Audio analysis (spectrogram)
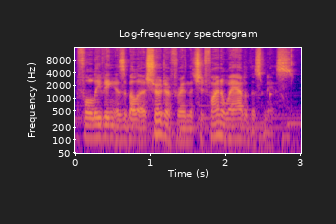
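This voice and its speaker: A male let's play host with a lowish voice reads game narration aloud. He phrases it like a storyteller, with clear guitar music playing behind him. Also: very fast. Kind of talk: reading visual novel narration aloud. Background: background music with guitar.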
